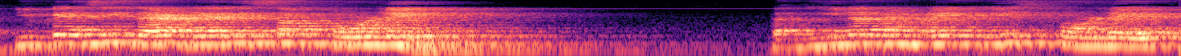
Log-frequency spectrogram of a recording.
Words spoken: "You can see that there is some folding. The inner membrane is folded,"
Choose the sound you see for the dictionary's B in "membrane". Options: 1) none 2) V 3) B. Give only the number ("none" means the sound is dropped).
1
